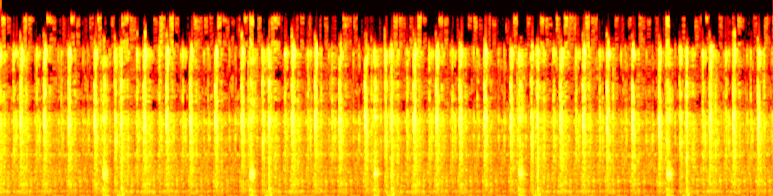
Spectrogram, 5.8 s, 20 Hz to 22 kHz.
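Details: Restored Coles single-cylinder engine on regular gasoline, ignition timed about 6–8° after TDC (knocked slightly at TDC on bad fuel): slow beat with a sharp firing pop about once a second, evenly spaced; running cleanly, no knock heard.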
